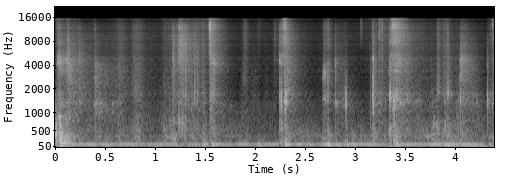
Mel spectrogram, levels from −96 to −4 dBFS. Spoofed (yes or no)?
yes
